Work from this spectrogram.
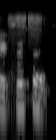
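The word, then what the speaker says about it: exercise: আচ্ছা, এখানে আপনি দেখেন এক্সারসাইজও বলতে পারবেন, আবার এক্সারসাইজও বলতে পারবেন, মানে আরটা উচ্চারণে আনতে পারবেন, এটা আমেরিকান উচ্চারণ। আর আরটা যদি উচ্চারণে না আনেন তাহলে হচ্ছে এটা ব্রিটিশ উচ্চারণ।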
